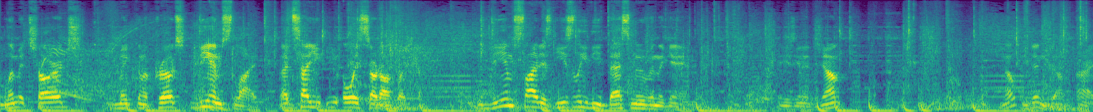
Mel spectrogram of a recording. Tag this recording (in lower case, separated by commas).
speech, music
